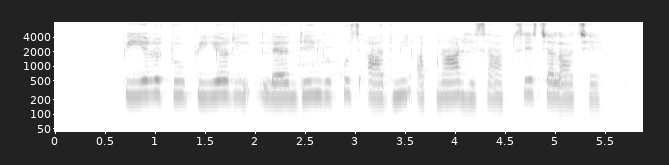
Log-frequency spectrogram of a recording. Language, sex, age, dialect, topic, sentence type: Magahi, female, 25-30, Northeastern/Surjapuri, banking, statement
